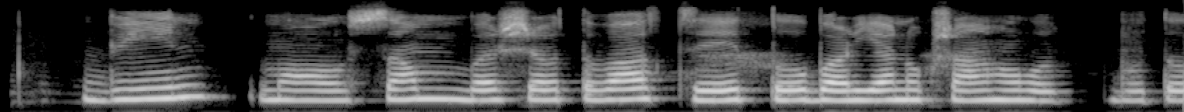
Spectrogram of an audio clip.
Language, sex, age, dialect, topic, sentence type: Magahi, female, 51-55, Central/Standard, agriculture, question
